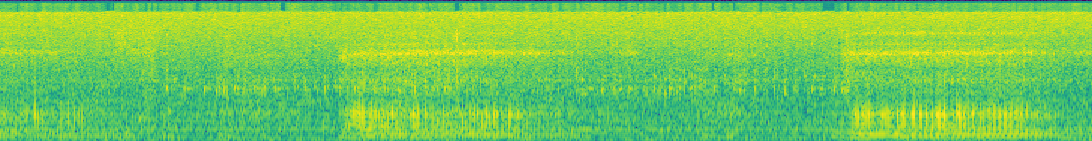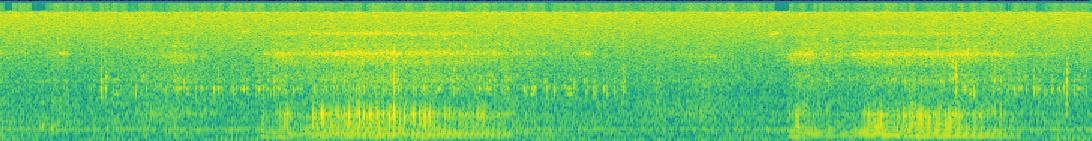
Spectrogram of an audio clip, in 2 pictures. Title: snoring.MPG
